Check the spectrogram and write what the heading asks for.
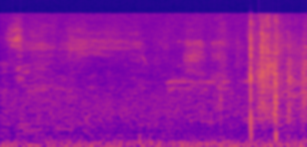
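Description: Faint background voices and chatter, with two sharp clicks about a fifth of a second apart near the end.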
